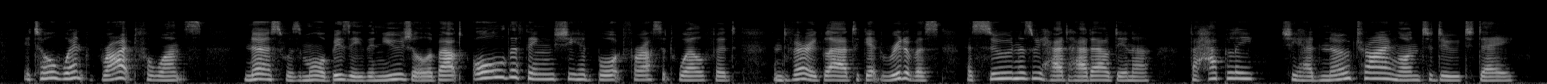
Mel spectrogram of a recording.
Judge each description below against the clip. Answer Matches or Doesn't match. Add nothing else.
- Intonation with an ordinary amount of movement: Matches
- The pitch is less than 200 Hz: Doesn't match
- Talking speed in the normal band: Matches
